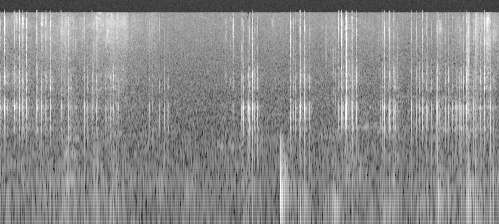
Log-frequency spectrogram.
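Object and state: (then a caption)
Green apple tapped and scratched with fingernails. A whole, solid green apple held in the hands as long painted fingernails tap and scratch its skin. Quick, bright, dry clicks and scratchy crackles come in clusters with short quiet gaps, and the clusters are loudest near the middle and end. Each tap dies away almost at once.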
